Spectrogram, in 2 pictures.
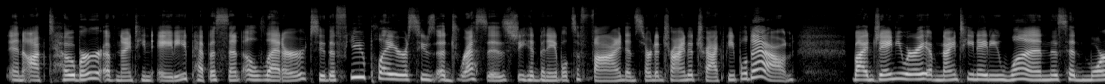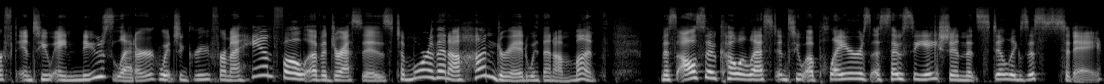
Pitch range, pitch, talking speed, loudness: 200-235 Hz, 215 Hz, 175 wpm, -21 LUFS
